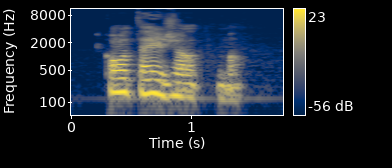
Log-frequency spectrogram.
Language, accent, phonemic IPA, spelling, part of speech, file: French, Canada, /kɔ̃.tɛ̃.ʒɑ̃t.mɑ̃/, contingentement, noun, LL-Q150 (fra)-contingentement.wav
- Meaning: quota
